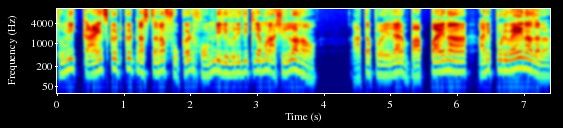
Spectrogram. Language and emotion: Goan Konkani, disgusted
